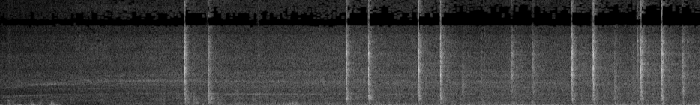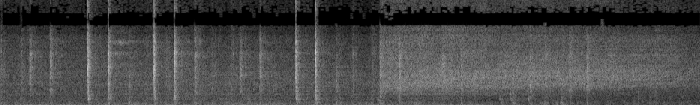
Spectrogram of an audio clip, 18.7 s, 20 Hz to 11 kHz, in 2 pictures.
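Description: Northern class 331 electric multiple unit passing at moderate speed with a steady rail rumble. Its wheels click sharply, mostly in close pairs, as each bogie's axles cross rail joints and points. A broad hiss comes in suddenly about three-quarters of the way through.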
